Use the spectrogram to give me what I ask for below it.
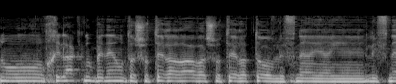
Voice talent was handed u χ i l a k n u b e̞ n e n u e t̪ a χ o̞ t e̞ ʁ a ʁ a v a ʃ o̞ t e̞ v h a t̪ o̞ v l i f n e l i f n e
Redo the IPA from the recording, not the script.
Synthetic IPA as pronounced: u χ i l a k n u b e̞ n e n u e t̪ a ʃ o̞ t e̞ ʁ a ʁ a v a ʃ o̞ t e̞ ʁ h a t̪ o̞ v l i f n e l i f n e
